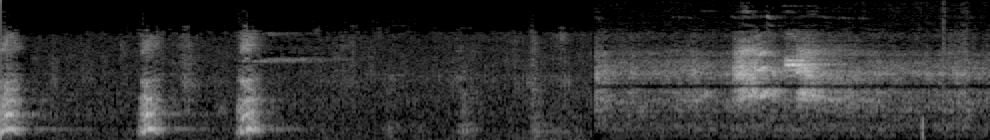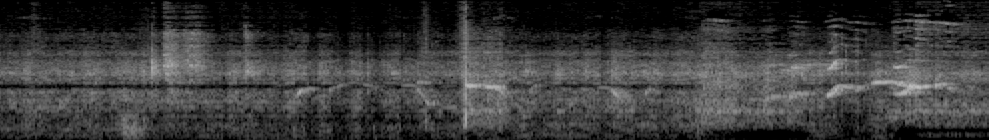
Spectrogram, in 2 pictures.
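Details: Puppies offered for sale in India: two sharp barks close together near the start, followed by thin, high whimpering yips scattered over a steady humming background tone.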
